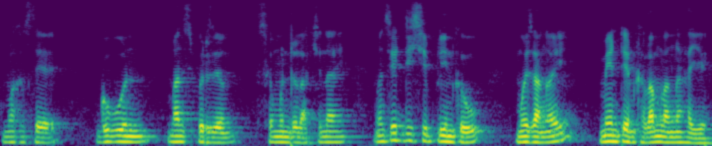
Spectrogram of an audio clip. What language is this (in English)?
Bodo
